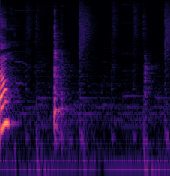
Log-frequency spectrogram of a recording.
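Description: Soft background music, with a single light knock about three-quarters of a second in and another faint tap near the end.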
